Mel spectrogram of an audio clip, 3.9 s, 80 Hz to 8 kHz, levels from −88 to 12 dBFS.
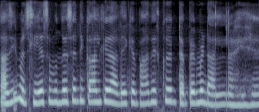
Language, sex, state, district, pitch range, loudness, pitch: Hindi, female, Delhi, New Delhi, 240-280 Hz, -18 LUFS, 265 Hz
